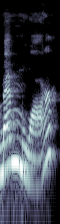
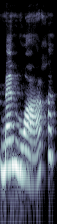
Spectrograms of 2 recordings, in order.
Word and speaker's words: memoir: And in French, O-I-R make the OR sound. Okay? So memoir, armoire, noir. Okay? OR. The word memoir in French means memory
